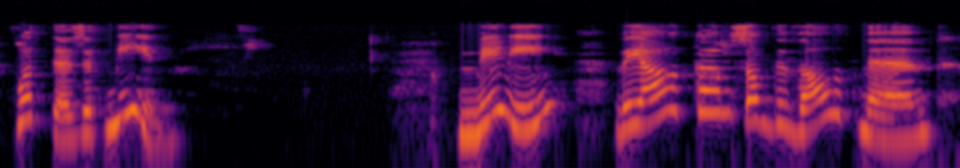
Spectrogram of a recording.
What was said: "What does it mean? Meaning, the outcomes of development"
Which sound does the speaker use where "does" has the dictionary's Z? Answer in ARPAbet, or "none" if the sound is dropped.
Z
